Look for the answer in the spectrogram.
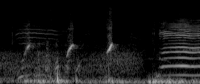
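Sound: goats bleating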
